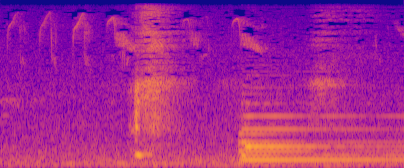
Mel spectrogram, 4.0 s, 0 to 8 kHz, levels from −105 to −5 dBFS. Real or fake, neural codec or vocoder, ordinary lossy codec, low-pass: real; none; none; 7.2 kHz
